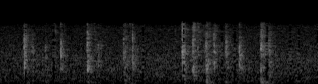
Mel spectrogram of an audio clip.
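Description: Keys tapped on a computer keyboard to enter a web address in a browser, a run of light, close clicks in uneven bursts with short pauses, no voices.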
